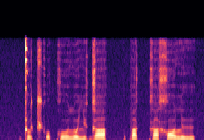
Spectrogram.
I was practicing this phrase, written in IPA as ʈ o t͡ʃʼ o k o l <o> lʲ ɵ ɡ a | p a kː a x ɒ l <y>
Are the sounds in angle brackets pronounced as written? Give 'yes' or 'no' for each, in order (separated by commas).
yes, no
